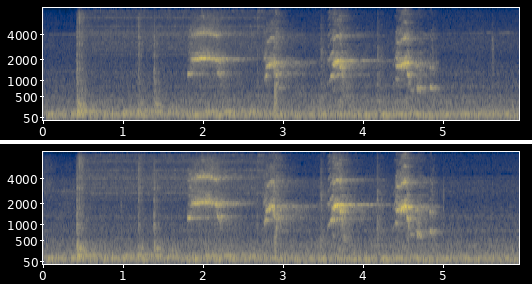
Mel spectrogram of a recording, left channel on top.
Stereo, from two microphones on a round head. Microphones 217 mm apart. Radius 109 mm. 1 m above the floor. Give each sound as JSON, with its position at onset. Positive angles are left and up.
{"t": 0.4, "sound": "a running tap", "side_deg": -20, "distance_m": 2.0}
{"t": 1.8, "sound": "a scream", "side_deg": -40, "distance_m": 2.5}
